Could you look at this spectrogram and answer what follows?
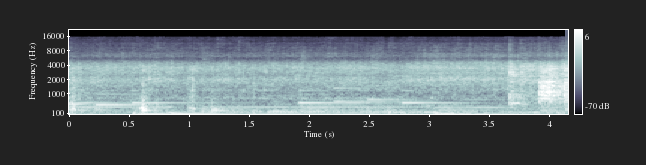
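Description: Cabbage and capsicum stir-fried in a pan for chicken macaroni, a steady close sizzle with scraping stirs and occasional clatters of the spoon against the pan, no voices.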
